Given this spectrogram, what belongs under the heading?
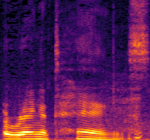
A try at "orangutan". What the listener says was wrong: No, there's no G on the end. That's very common mispronunciation of the word.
